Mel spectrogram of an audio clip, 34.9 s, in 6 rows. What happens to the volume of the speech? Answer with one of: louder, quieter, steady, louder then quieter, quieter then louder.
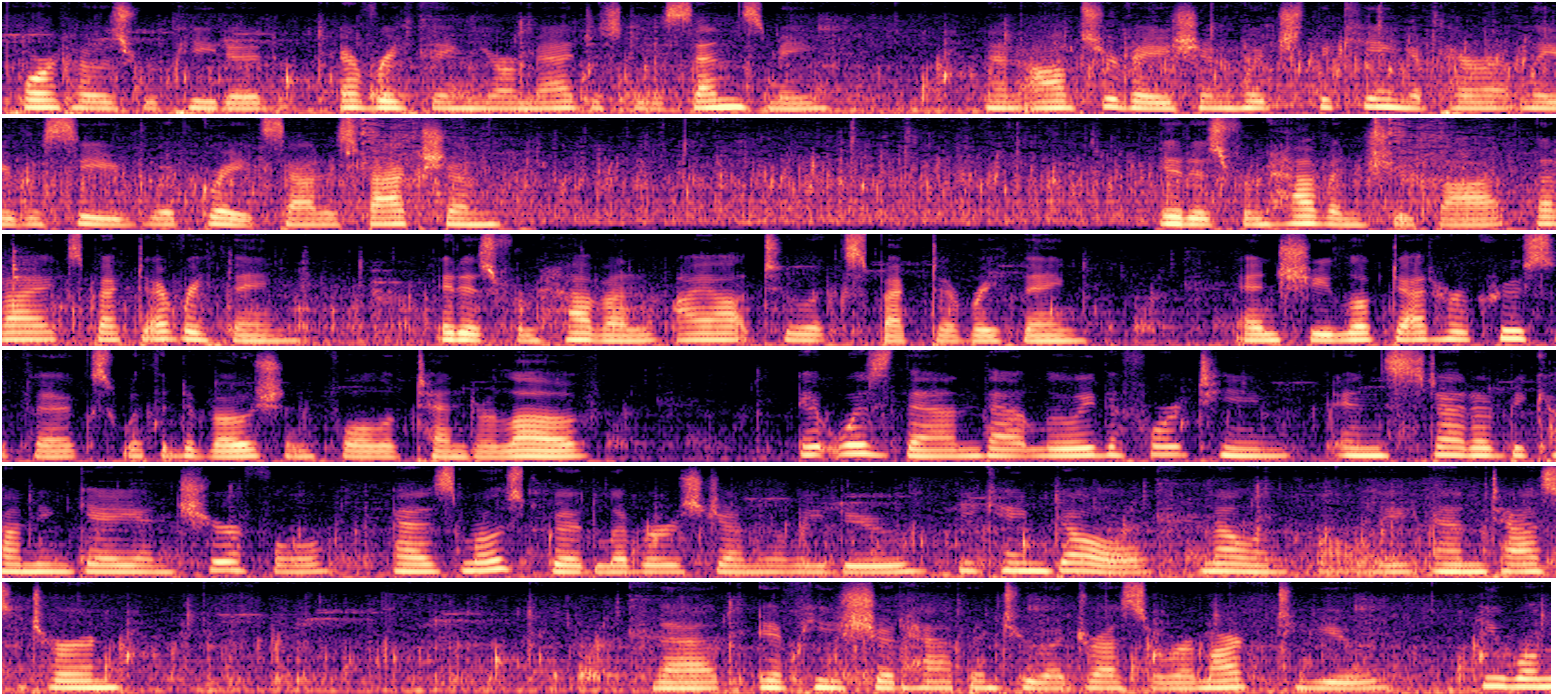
steady.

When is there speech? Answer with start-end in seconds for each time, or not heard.
0.0-7.8, 10.2-19.7, 20.4-29.6, 31.6-34.9.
